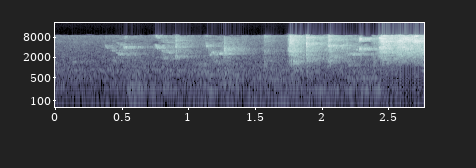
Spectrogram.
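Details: Budgerigar chatter used to encourage mating: soft, rapid twittering notes building into a loud burst of harsh, hissing squawks at the end.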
